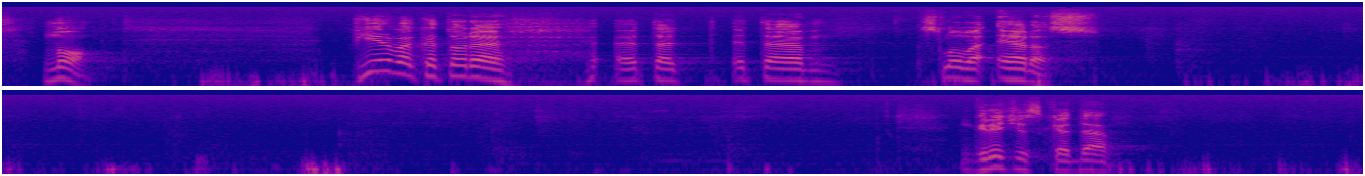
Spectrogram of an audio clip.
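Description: A middle-aged man speaks calmly into a microphone, in bursts with long pauses.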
